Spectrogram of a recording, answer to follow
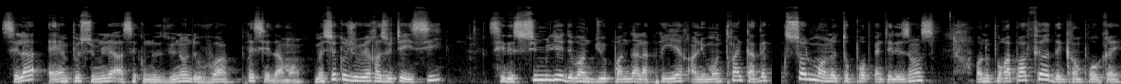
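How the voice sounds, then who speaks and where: In a non-native accent, the speaker talks at a fairly quick pace with very wide pitch swings and a dark, mellow tone. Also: man. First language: not French (speaking French). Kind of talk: bible teaching video. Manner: formal.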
